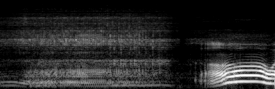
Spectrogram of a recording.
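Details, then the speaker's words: An adult man, a friend who had a couple of beers, snoring during sleep: a loud, rattling, vibrating snore on the breath, then a rising, voiced, drawn-out sound. "maybe one too many of those I'm not too sure wow I thought I snored loud like a lawnmower say good night"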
